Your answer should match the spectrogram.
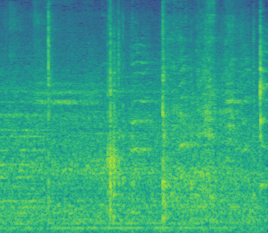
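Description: A steel spoon clinks against a cooking pot four times, in sharp single taps, as salt is added and stirred in. Under it runs a steady low hum.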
